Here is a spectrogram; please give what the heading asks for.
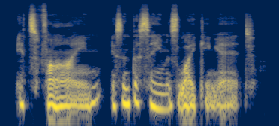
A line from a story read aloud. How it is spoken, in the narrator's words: Parm says, his voice a soft murmur in Dean's ear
